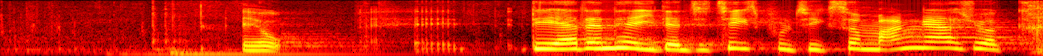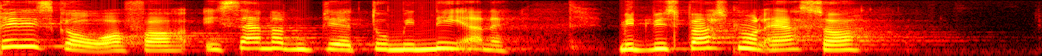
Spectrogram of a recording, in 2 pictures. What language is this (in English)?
Danish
